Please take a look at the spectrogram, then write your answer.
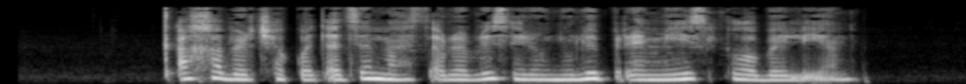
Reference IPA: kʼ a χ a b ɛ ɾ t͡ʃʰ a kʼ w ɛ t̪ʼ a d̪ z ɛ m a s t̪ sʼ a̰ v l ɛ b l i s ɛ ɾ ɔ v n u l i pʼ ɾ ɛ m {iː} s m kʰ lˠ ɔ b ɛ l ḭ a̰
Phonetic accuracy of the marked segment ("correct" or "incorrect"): correct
